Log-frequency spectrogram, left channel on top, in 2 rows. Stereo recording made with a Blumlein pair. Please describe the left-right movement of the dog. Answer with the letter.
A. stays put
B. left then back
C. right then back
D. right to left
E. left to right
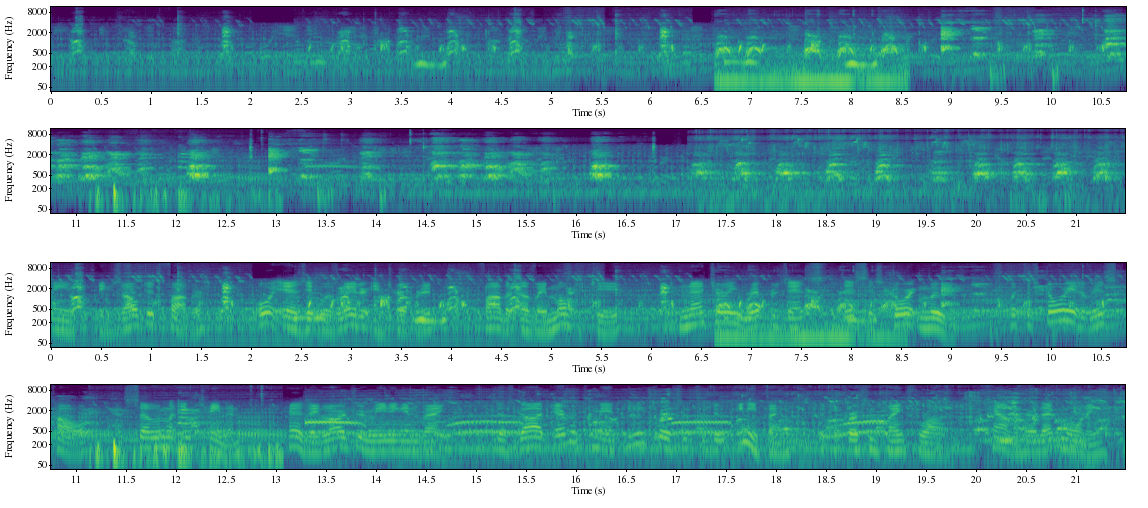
D.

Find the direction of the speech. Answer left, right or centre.
right.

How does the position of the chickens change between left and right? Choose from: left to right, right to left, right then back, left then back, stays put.
left then back.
